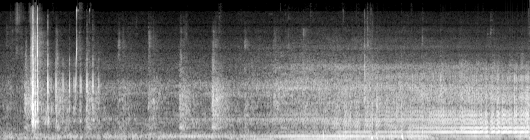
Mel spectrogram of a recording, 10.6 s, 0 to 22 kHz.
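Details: 2-year-old Hanabishi Summer Wind 12-inch wall fan: a few clicks, then spin-up into a steady low buzz with light rattle; fan buzzing and rattling fault, out of warranty.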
